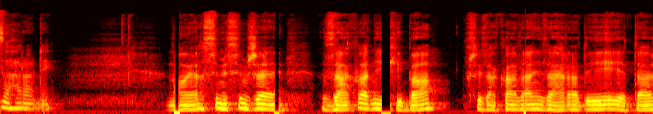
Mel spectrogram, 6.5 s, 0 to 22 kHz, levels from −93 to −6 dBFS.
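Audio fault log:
0.43 s, underrun with held sample: an 8.5 ms dropout where the output holds its last value, leaving a flat stretch with about 10 ms of audio lost.
1.74–1.79 s, underrun with held sample: a 46 ms held-flat gap just before "já si myslím", which fits one 2048-sample block at 44.1 kHz going missing.
2.74–2.79 s, underrun with held sample: the same 46 ms hold right after "já si myslím", with about 50 ms skipped.
3.81–3.90 s, underrun with held sample: the longest hold, 93 ms, consistent with two blocks lost and about 100 ms of audio dropped.
5.24 s, underrun with held sample: a 10 ms flat hold with about 10 ms of audio lost.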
